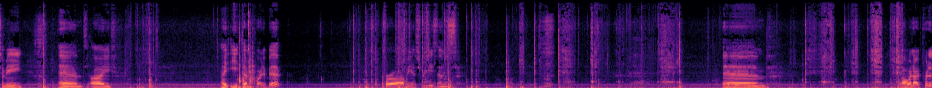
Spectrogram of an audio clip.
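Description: A metal spoon scrapes soft ice cream against a plastic tub.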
